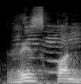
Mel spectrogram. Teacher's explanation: रा के नीचे ज़ेर है इसलिए ये रा बारीक पढ़ी जाएगी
